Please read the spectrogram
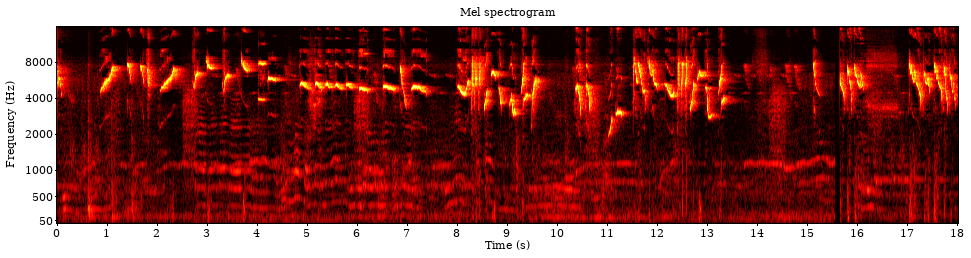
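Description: Caged white-eye (pleci) singing: fast bursts of high, sliding chirps. About five to seven seconds in comes a run of evenly repeated notes, and near the end there is a quieter stretch before the song picks up again. The uploader presents it as a female pleci's song used to set males singing.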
